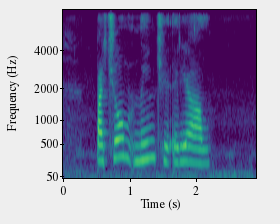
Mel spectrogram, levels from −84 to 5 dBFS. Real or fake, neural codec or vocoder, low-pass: fake; codec, 16 kHz in and 24 kHz out, 2.2 kbps, FireRedTTS-2 codec; 7.2 kHz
